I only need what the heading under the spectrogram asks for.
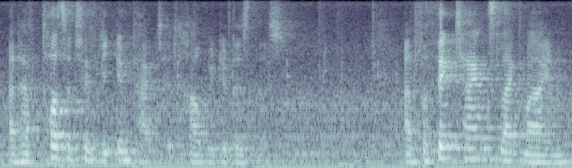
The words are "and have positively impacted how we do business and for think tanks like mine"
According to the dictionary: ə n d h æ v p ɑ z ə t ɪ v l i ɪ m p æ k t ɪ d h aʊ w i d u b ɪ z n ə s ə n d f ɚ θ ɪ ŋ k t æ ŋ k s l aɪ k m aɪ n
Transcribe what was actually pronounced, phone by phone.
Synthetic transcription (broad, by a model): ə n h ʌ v p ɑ z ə t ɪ v l i ɪ m p æ k t ɪ d h aʊ w i d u b ɪ z n ə s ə n f ɚ θ ɪ k t æ ŋ k s l aɪ k m aɪ n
